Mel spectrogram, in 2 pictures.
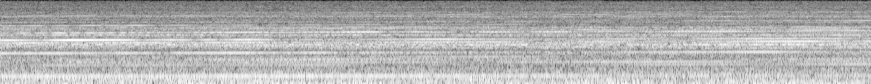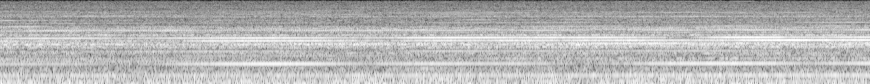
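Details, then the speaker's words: Aircraft attitude indicator just powered up: steady high whine of several pure tones over a quiet room hum, the gyro spinning up normally as the off flag clears and the instrument slowly aligns itself to level. "You can probably hear the gyro spinning up, and you'll see that it will slowly align itself to level."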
